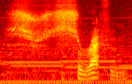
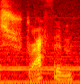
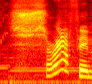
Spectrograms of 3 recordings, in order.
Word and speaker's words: Seraphim: Seraphim, I think that's how you pronounce. I always used to call it Straphim, but there was no T at the beginning, so that's wrong.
